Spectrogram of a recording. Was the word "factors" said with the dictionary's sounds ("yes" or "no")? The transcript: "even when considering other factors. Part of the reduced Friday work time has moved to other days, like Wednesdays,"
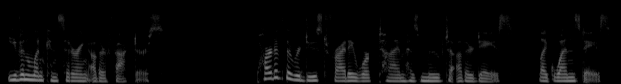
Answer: yes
